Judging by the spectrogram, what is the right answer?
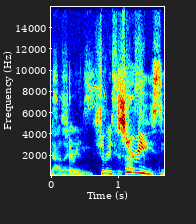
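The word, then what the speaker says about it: Charrisse: Clarice? Charisse, yes.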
